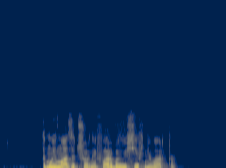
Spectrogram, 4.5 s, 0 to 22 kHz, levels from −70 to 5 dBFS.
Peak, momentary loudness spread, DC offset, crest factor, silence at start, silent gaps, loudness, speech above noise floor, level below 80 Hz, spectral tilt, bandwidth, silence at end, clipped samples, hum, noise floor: -2 dBFS; 14 LU; under 0.1%; 16 dB; 0.85 s; none; -17 LUFS; 59 dB; -58 dBFS; -8.5 dB/octave; 7.2 kHz; 1.05 s; under 0.1%; none; -75 dBFS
